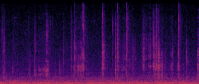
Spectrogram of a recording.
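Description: Very long pink acrylic nails scratch all over and tap a fist-sized solid black lump of coal that is held while resting on a woven placemat. Quick, bright scratchy clicks and taps scatter over a steady low hum.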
